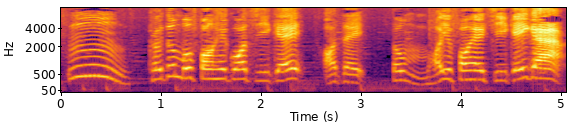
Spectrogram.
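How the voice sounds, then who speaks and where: Very high-pitched, earnest small child. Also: female voice, lively intonation, moderate pace, bright, forceful tone, heavily acted. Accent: Hong Kong Cantonese. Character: small child, earnest, teasing, correcting friend. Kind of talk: children's radio drama acting. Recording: music under the voice.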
